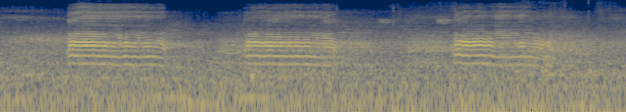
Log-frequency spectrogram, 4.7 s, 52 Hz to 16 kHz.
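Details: Town-centre crow on a January 2021 evening, calling to crows flying in for the night; three drawn-out, nasal caws about 1.4 seconds apart, each roughly two-thirds of a second long, over a low hum.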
